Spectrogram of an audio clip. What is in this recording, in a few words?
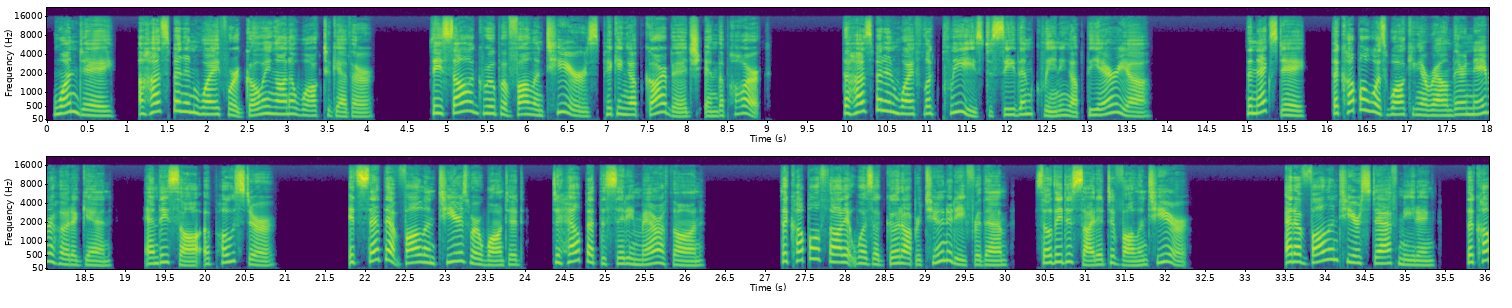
Speaking Model Narration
